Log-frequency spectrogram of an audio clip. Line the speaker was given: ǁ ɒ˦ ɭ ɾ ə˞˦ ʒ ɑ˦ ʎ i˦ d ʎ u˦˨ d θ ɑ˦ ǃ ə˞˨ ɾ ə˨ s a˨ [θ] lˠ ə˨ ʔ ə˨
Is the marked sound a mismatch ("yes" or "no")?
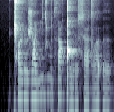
yes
